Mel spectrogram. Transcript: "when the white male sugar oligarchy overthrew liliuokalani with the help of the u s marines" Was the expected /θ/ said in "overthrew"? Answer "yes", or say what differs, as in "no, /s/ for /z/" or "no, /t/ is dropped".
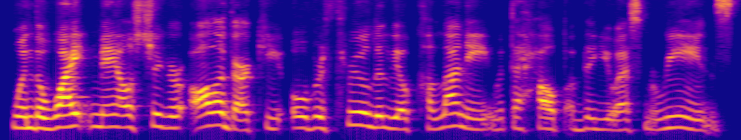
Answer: yes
